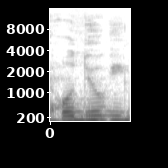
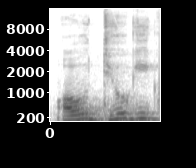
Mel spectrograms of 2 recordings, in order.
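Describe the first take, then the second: First: औद्योगिक mispronounced with o for au; wrong pronunciation. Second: औद्योगिक opening on a clear au glide; correct pronunciation. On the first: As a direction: begin औद्योगिक on a plain o. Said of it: "औद्योगिक नहीं". (औद्योगिक में औ की जगह ओ) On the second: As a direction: give औद्योगिक a full au. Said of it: "औद्योगिक होता है". (औद्योगिक में साफ़ औ) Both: Shown as a demonstration.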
